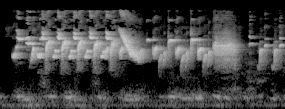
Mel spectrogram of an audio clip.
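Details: European goldfinch of the Moroccan Widani type, caged at a Casablanca bird market, delivers a continuous rapid stream of bright twittering notes and a buzzy slurred trill, dense and unbroken.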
